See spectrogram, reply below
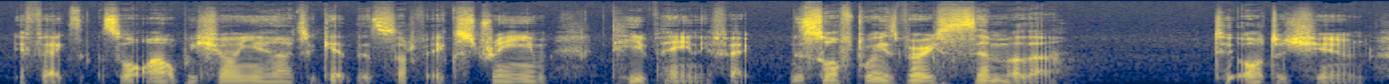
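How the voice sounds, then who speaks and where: A man narrating a software tutorial, explaining step by step in an instructional way. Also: deep voice. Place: indoors, voice-over to screen recording.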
